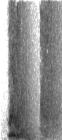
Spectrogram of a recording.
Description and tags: Gagging warped
My original gagging put through a filter that made it sound like some sort Cthullu-esgue monster spewing out of the pit enjoy!
alien, puke, retching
